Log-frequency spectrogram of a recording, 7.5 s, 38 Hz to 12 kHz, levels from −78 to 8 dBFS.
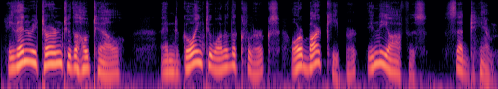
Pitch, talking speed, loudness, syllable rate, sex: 145 Hz, 175 wpm, -18 LUFS, 4.6 syllables/s, male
